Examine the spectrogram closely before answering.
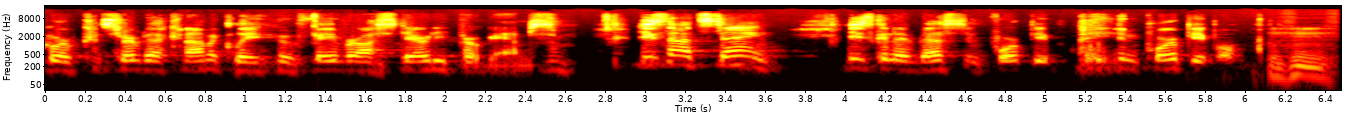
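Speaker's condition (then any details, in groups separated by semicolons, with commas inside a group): No condition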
